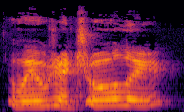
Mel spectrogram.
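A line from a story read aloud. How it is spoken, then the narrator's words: Groaning. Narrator (Ukrainian): простогнав він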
